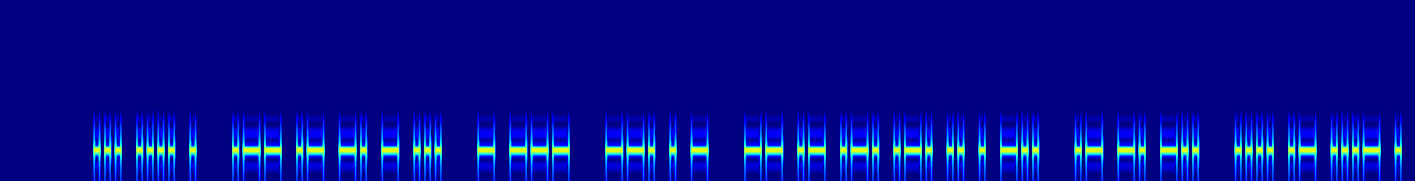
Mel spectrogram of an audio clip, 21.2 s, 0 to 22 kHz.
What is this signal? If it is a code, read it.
Morse code, heard as a keyed tone, about 15 wpm, 700 Hz. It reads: SHE WANTS TO GET MARRIED AND HAVE
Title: Easy Phrases 15wpm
